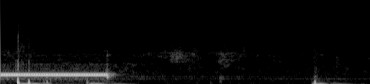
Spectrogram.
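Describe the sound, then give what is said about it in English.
A loud, steady telephone dial tone hums for about a second as a phone call is placed, punctuated by a couple of sharp clicks, then cuts off into near silence with faint blips and one more click. “waiting for Rick to answer or not answer his phone”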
